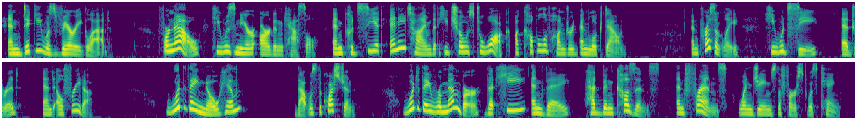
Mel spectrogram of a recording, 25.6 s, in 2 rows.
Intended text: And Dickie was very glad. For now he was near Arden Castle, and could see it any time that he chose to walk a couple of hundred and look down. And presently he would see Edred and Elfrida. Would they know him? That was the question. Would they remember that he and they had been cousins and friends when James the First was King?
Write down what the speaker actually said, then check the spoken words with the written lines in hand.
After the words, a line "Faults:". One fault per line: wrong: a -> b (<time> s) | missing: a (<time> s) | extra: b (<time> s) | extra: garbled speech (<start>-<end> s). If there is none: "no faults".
And Dickie was very glad. For now he was near Arden Castle, and could see it any time that he chose to walk a couple of hundred and look down. And presently he would see Edred and Elfrida. Would they know him? That was the question. Would they remember that he and they had been cousins and friends when James the First was King?
Faults:
no faults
